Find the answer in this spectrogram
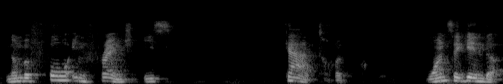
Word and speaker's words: quatre: The short way is quatre. You don't have to say tre. Just say quatre.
